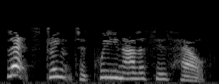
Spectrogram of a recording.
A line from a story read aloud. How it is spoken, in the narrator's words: the Red Queen screamed at the top of her voice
